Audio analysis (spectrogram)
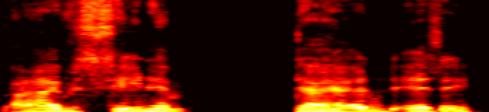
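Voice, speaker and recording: A man voicing a gruff, ill-tempered middle-aged working-class father in a storybook, scolding in blunt, ungrammatical speech. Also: high-pitched, takes it slowly, a little mellow, dry recording, studio quality, voice pushed up, full character voice. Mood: keenly interested.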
